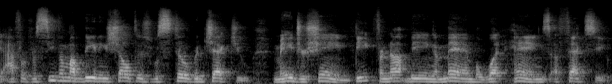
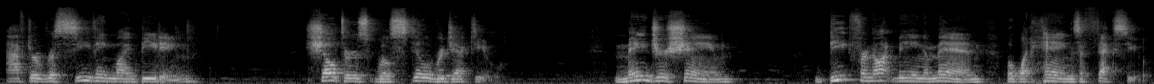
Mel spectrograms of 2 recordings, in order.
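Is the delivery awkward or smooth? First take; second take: smooth; awkward. First: It is delivered smoothly and with control. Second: It is delivered awkwardly and stumbling.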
